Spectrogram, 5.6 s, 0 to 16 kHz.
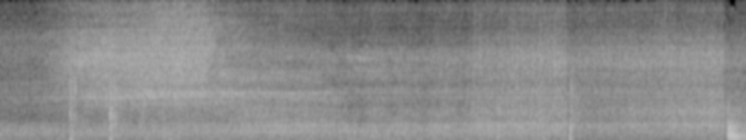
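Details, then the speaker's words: Upright steam engine that sat for years, tried at about 20 psi boiler pressure. Continuous steam hiss with a few irregular puffs and no steady beat: the eccentric has slipped, so steam is admitted to both sides at the wrong time and the engine won't run. "okay folks uh not running uh we have figured it out that the eccentric has moved it's not where it's supposed to be"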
